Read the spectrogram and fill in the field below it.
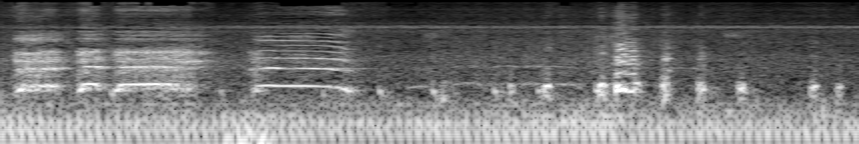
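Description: A fighting-breed cockerel crows loudly and close at the start on a farm among many roosters, then softer clucks and scattered fowl calls follow.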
